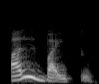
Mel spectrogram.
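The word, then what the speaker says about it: البيت: যেমন আল বাইতু, আল বাইতুর আগে কোনো কিছু নাই, তাই না? তাই আমাদের এই হামজাতুল ওয়াসলটাকে উচ্চারণে আনতে হইল। The house is pronounced al baitu, and এখন যদি ওয়াও জবর, ওয়াও মানে এবং, তাই না?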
